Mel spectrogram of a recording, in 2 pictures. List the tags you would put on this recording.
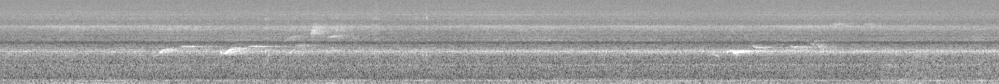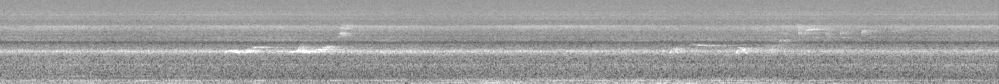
Soundscapes > Nature
field-recording weather-data sound-installation data-to-sound natural-soundscape alice-holt-forest raspberry-pi Dendrophone nature modified-soundscape soundscape artistic-intervention phenological-recording

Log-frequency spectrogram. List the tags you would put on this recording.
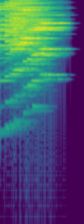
Sound effects > Electronic / Design
designed pick-up

